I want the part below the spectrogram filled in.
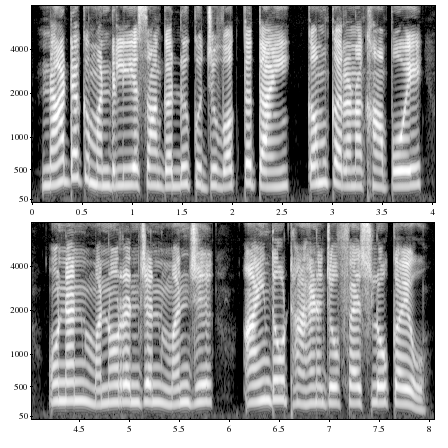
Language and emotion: Sindhi, neutral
